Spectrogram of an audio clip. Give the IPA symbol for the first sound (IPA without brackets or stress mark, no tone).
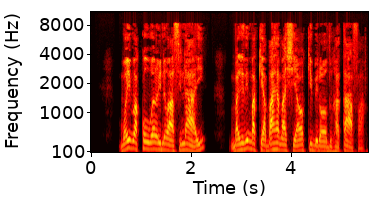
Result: m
